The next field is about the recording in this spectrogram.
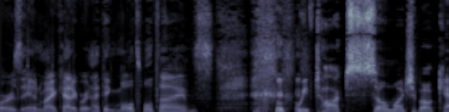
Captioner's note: chuckles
